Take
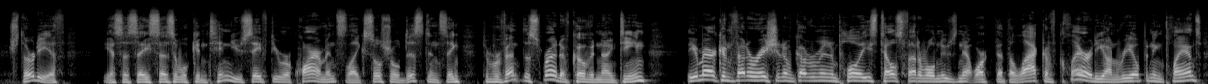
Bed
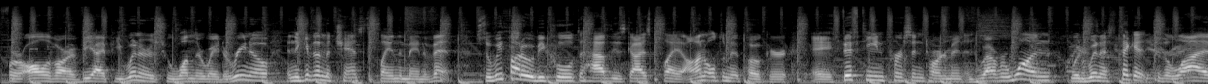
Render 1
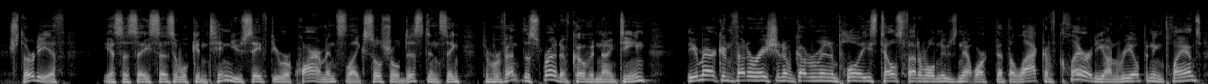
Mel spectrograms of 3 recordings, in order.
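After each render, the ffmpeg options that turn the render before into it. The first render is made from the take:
ffmpeg -i in.wav -af "acompressor=threshold=-22dB:ratio=6" out.wav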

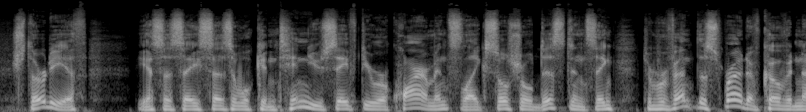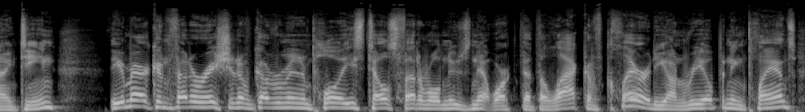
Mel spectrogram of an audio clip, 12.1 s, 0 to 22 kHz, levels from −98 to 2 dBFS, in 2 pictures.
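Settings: ffmpeg -i in.wav -af "volume=-2.5dB" out.wav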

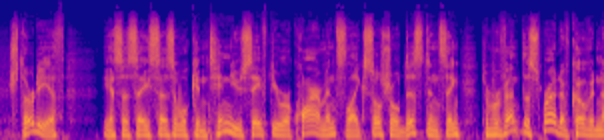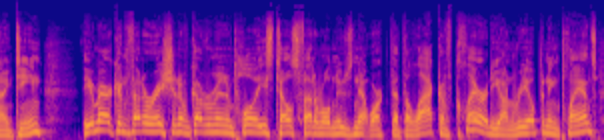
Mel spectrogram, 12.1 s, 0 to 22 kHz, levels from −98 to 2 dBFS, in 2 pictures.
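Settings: ffmpeg -i in.wav -af anull out.wav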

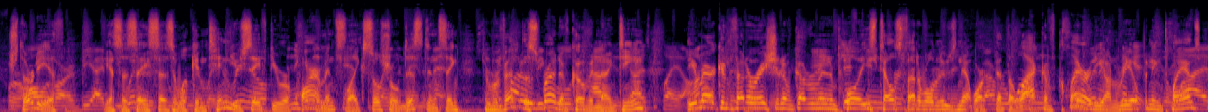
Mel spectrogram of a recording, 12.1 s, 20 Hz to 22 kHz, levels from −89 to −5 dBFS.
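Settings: ffmpeg -i in.wav -i bed.wav -filter_complex "[1:a]volume=-17.5dB[link_01];[0:a][link_01]amix=inputs=2:normalize=0" out.wav

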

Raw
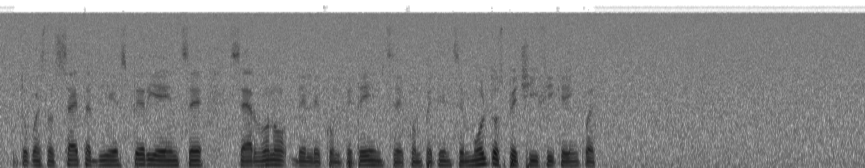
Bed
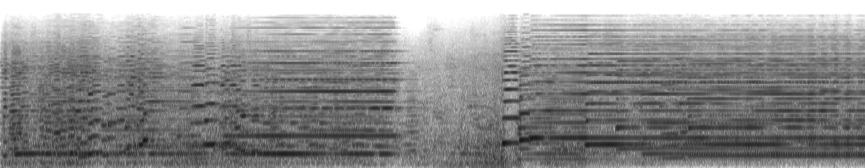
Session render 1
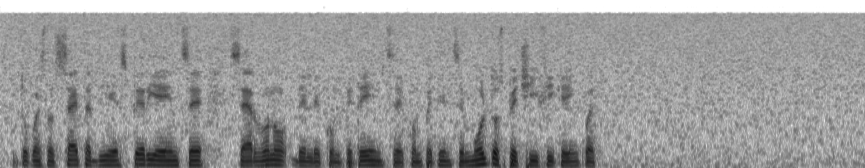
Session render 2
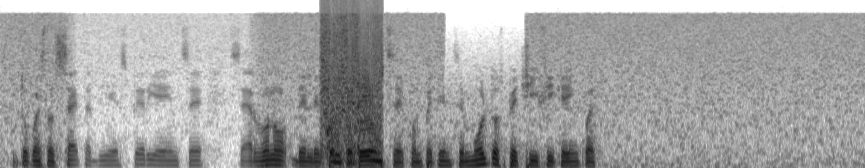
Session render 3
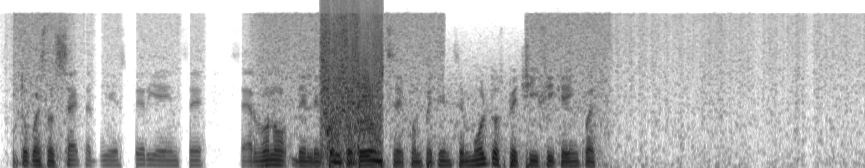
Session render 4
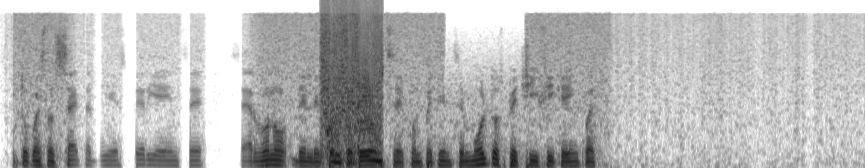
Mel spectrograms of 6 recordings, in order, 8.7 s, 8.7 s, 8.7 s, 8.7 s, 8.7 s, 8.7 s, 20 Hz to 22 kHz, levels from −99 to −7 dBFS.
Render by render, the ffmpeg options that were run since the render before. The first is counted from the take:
ffmpeg -i in.wav -af "afftdn=noise_reduction=15:noise_floor=-31" out.wav
ffmpeg -i in.wav -filter_complex "[0:a]asplit=3[link_01][link_02][link_03];[link_01]afade=type=out:start_time=3.19:duration=0.02[link_04];[link_02]asplit=2[link_05][link_06];[link_06]highpass=frequency=720:poles=1,volume=42dB,asoftclip=type=tanh:threshold=-6.5dB[link_07];[link_05][link_07]amix=inputs=2:normalize=0,lowpass=frequency=5500:poles=1,volume=-6dB,afade=type=in:start_time=3.19:duration=0.02,afade=type=out:start_time=3.81:duration=0.02[link_08];[link_03]afade=type=in:start_time=3.81:duration=0.02[link_09];[link_04][link_08][link_09]amix=inputs=3:normalize=0,asplit=3[link_10][link_11][link_12];[link_10]afade=type=out:start_time=4.43:duration=0.02[link_13];[link_11]lowpass=1700,afade=type=in:start_time=4.43:duration=0.02,afade=type=out:start_time=5.24:duration=0.02[link_14];[link_12]afade=type=in:start_time=5.24:duration=0.02[link_15];[link_13][link_14][link_15]amix=inputs=3:normalize=0,asplit=3[link_16][link_17][link_18];[link_16]atrim=end=0.76,asetpts=PTS-STARTPTS,afade=type=out:start_time=0.6:duration=0.16:silence=0.133352[link_19];[link_17]atrim=start=0.76:end=2.47,asetpts=PTS-STARTPTS,volume=-17.5dB[link_20];[link_18]atrim=start=2.47,asetpts=PTS-STARTPTS,afade=type=in:duration=0.16:silence=0.133352[link_21];[link_19][link_20][link_21]concat=n=3:v=0:a=1" out.wav
ffmpeg -i in.wav -af "adynamicequalizer=threshold=0.0178:dfrequency=520:dqfactor=1.9:tfrequency=520:tqfactor=1.9:attack=5:release=100:ratio=0.375:range=2:mode=cutabove:tftype=bell,agate=range=-28dB:threshold=-38dB:ratio=16:detection=peak" out.wav
ffmpeg -i in.wav -af "volume=-1.5dB" out.wav

